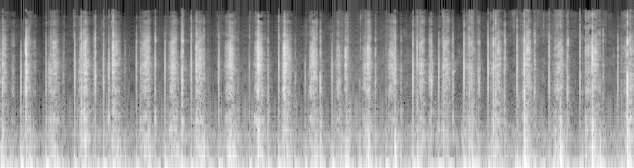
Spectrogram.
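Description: A small stylus held in the fingertips scratches the black coating off a flat, thin cardboard scratch-off jigsaw puzzle. Rapid, short, dry scratching strokes follow one another densely over a steady low rumble, each stroke crisp and quickly gone.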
